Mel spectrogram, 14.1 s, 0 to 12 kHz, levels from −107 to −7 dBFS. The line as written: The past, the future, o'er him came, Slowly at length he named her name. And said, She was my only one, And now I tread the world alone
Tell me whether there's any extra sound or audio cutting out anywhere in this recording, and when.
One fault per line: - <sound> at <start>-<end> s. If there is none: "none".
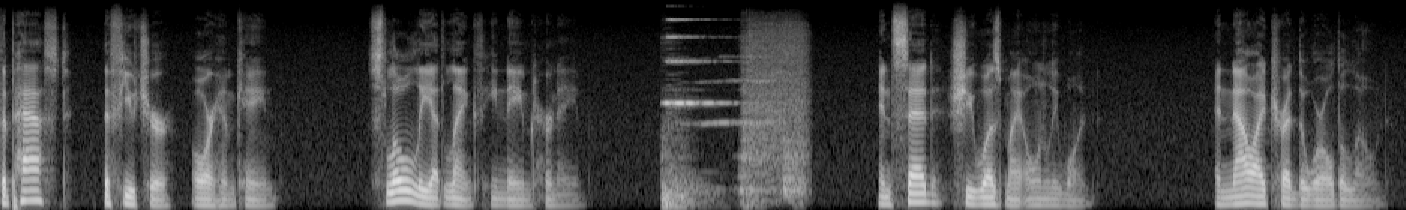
- squeak at 6.6-8.1 s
